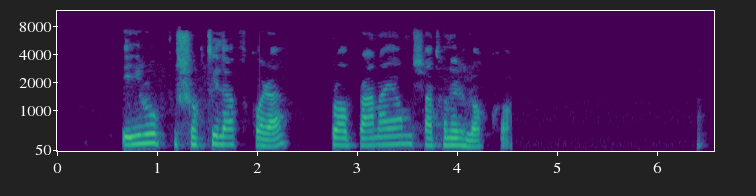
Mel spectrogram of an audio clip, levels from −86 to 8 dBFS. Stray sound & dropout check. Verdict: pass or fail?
pass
